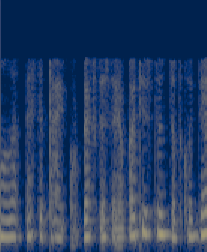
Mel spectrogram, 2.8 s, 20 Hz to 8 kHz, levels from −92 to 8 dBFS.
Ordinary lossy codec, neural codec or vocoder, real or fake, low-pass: AAC, 16 kbps; codec, 16 kHz, 0.5 kbps, FunCodec, trained on Chinese and English, 25 frames a second; fake; 7.2 kHz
